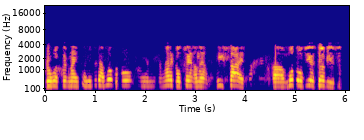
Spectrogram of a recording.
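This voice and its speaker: A man speaks as a police officer in urgent emergency radio traffic. His voice is high for a man and comes through a thin, narrowband radio channel. The delivery is clipped, and the sound is dry. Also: level tone, normal speed, dry recording.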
